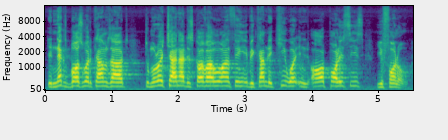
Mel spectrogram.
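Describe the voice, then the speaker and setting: A man's voice: high voice, fairly even intonation, a little fast, fairly bright tone. A man from Cameroon moderating a panel discussion, speaking emphatically and repeating phrases for effect.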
